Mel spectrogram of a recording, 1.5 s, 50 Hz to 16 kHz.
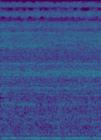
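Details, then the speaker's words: Ford Fox-body Mustang SSP 5.0 V8 idling after the no-start cause was found: a steady, even low rumble, no misses or knocks, quiet, and the earlier header noise is gone. A healthy idle. "it's not shaking other than what I would consider normal no weird noises pretty quiet"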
